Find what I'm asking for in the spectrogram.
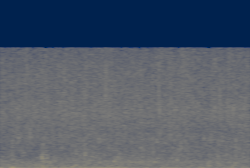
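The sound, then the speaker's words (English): A night thunderstorm over the sea, with low rolling thunder blending into a dense, steady wash of rain that holds at an even loudness throughout, with no voices. “With each scattered tear of the night sky, rumbles of thunder fill the air”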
